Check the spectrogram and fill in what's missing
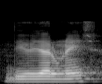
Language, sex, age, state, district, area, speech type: Odia, male, 18-30, Odisha, Boudh, rural, spontaneous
